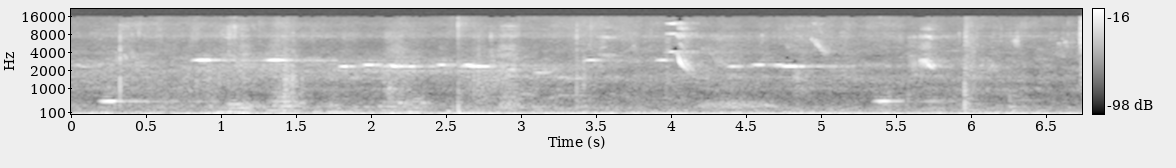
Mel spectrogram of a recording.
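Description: Small birds calling: short, high whistled notes repeating, a few quick falling chirps and two brief lower hoots, over a steady low rumble.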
